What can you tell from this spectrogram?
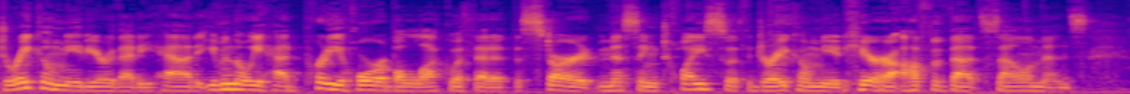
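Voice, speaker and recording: A man speaks in an unremarkable speaking voice at a medium pitch. His intonation is fairly even. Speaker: podcast co-host auditioning as Pokemon tournament commentator. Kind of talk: sports-style esports commentary.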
